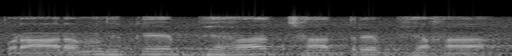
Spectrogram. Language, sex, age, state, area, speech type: Sanskrit, male, 18-30, Madhya Pradesh, rural, spontaneous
